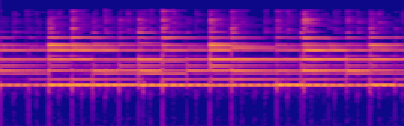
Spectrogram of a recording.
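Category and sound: household object, old house bell ringing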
